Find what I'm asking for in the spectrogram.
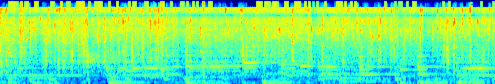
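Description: Mushrooms sizzle loudly and continuously in hot butter in a pan, a dense crackling fry close up with steady spitting throughout.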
